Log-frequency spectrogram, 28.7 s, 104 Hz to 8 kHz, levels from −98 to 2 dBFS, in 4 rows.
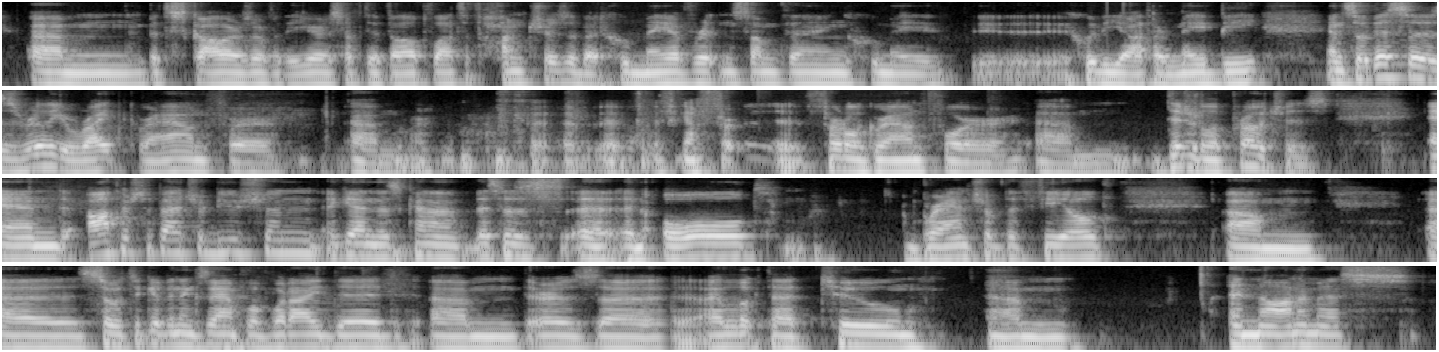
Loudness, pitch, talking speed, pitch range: -19 LUFS, 110 Hz, 165 wpm, 105-125 Hz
